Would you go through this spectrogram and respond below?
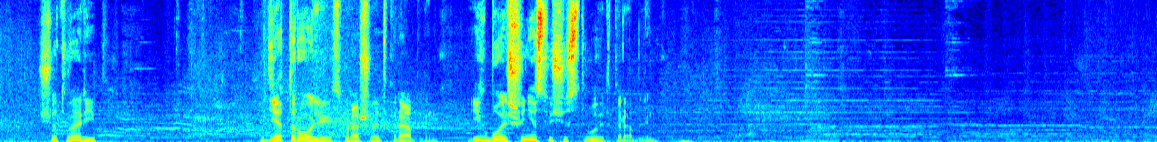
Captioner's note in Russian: стон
